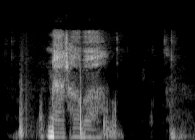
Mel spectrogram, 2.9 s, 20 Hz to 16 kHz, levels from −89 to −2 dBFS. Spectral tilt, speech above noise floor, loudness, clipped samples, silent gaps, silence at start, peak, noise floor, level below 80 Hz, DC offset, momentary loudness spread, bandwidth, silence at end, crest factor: -3.5 dB/octave; 46 dB; -25 LUFS; under 0.1%; none; 0.3 s; -6 dBFS; -72 dBFS; -60 dBFS; under 0.1%; 24 LU; 7.4 kHz; 0.3 s; 24 dB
